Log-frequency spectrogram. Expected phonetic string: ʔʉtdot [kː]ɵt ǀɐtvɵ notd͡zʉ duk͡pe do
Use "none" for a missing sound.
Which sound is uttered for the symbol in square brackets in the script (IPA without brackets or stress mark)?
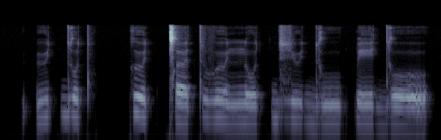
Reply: kː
